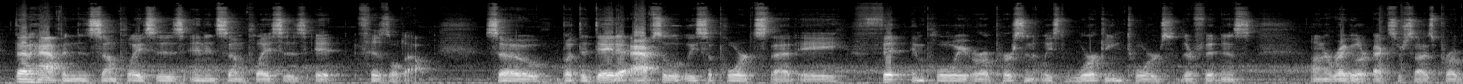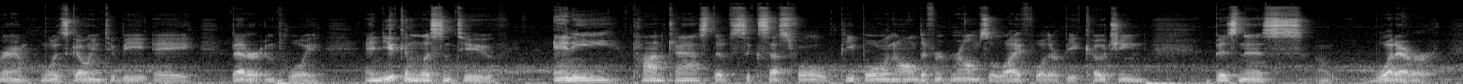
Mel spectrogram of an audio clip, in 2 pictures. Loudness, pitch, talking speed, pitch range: -15 LUFS, 80 Hz, 135 wpm, 75-85 Hz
